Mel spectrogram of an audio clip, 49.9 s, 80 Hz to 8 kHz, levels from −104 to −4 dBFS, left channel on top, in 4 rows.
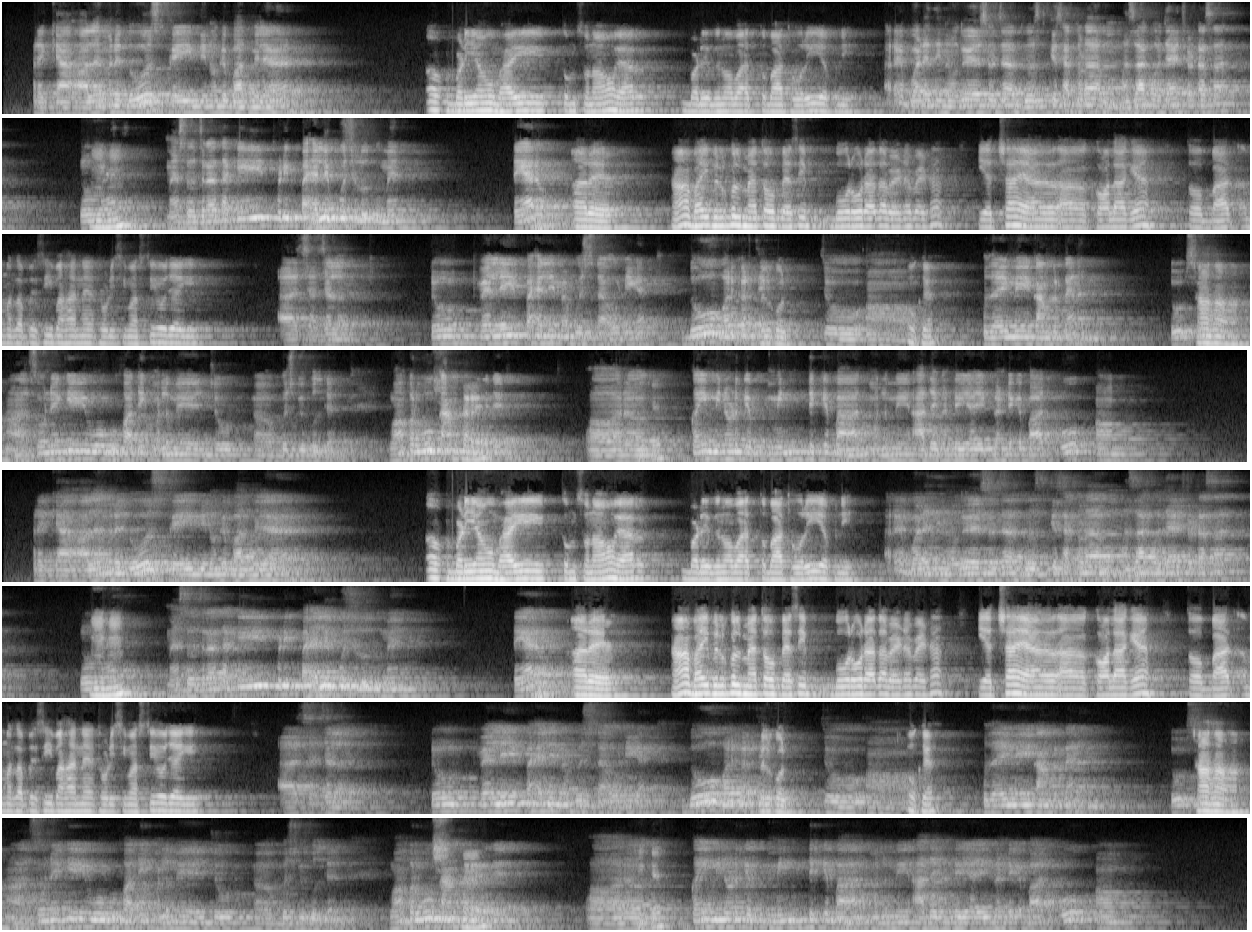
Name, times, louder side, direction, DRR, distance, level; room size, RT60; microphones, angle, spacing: voice 1, 0.3-2.9 8.8-12.3 13.3-13.6 14.1-16.5 17.6-17.9 27.7-28.4 29.2-31.4 31.7-32.7 33.2-34.1 34.8-35.8 36.6-37.1 37.5-40.8 41.3-42.5 43.3-44.0 44.3-48.5, left 1 dB, 70° left, 3 dB, 3.6 m, -27 dB
voice 2, 4.2-6.5 6.8-8.6 13.3-13.8 18.2-18.7 19.2-21.9 22.2-24.0 24.3-26.9 32.5-33.0 34.0-34.3 36.9-37.4 41.8-42.3 43.8-44.1, right 3 dB, 40° right, 15 dB, 0.6 m, -21 dB
19.5 x 17.5 x 9.8 m, 1.5 s
head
